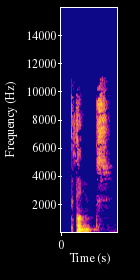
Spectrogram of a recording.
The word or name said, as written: punks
